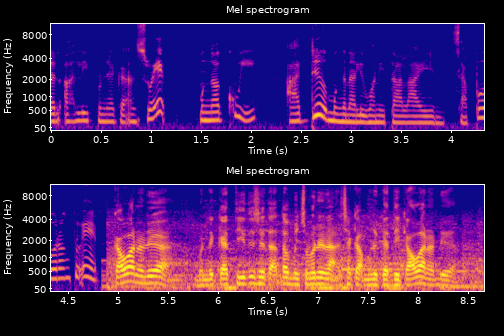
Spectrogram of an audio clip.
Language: Malay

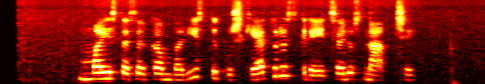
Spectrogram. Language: Lithuanian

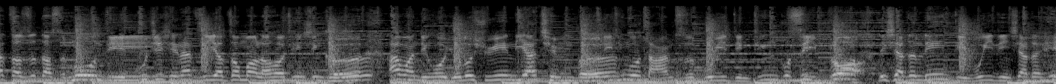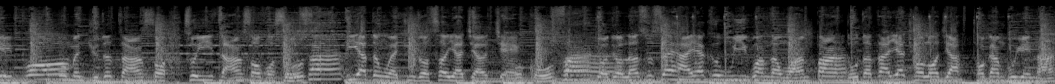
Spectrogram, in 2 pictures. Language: Chinese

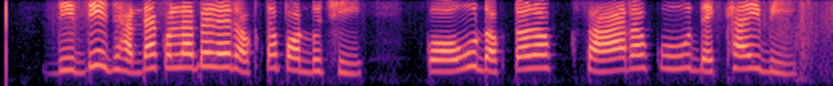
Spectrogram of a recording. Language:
Odia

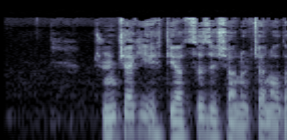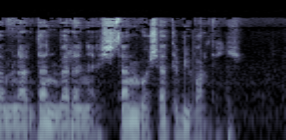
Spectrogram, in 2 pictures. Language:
Uzbek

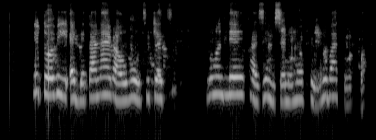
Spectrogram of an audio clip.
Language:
Yoruba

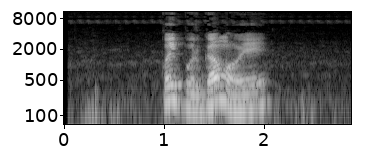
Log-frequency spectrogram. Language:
Wadiyara Koli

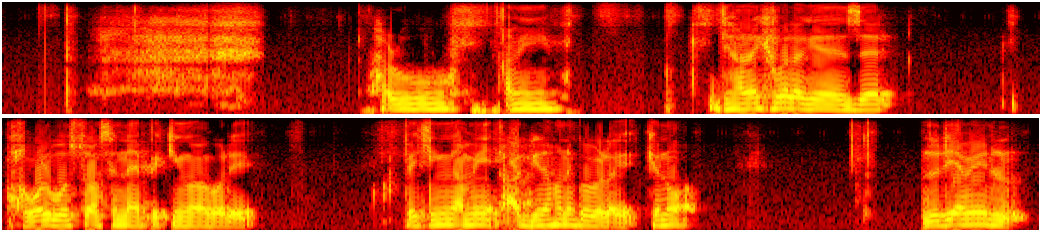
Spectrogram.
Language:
Assamese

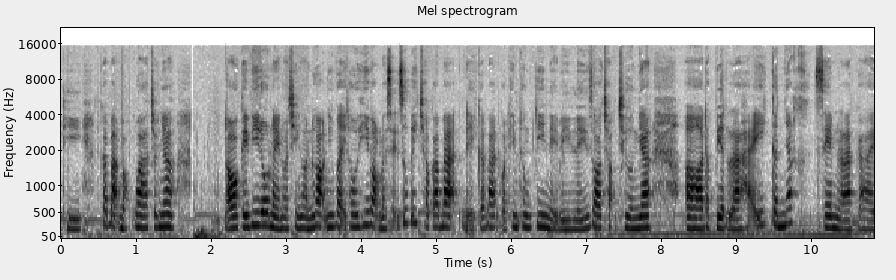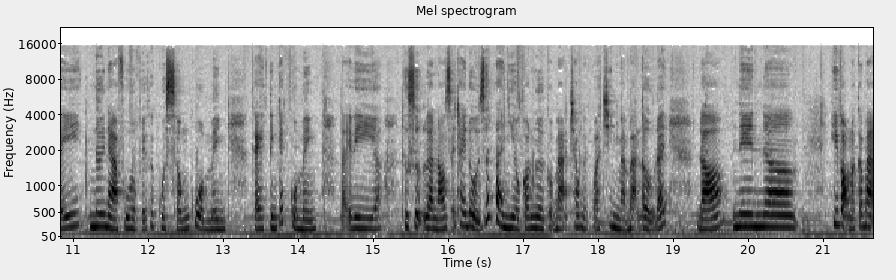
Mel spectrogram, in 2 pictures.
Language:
Vietnamese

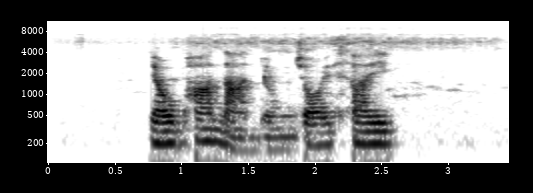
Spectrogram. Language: Cantonese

